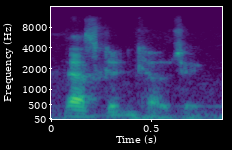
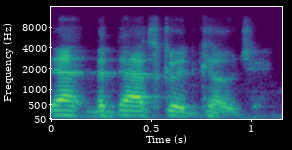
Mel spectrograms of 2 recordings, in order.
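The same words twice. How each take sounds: First: "That's good coaching" dropped lower and much softer; understated, quiet wrap-up; soft closing repeat. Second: "that's good coaching" said higher and louder, punching it; upbeat, emphatic approval; emphatic praise. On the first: Repeats the praise to close. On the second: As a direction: declare "good coaching" with a lift of enthusiasm. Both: Real, not acted.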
